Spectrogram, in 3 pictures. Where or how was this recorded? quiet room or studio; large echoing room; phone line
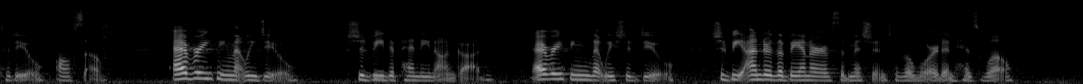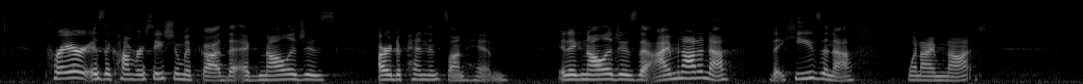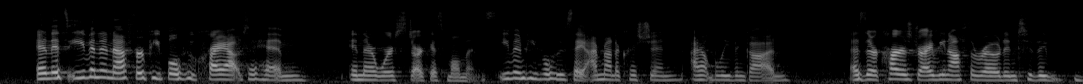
large echoing room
